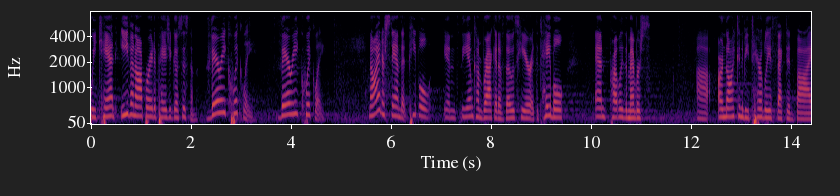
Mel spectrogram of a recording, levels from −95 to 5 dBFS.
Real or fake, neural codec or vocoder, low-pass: fake; vocoder, 44.1 kHz, 128 mel bands every 256 samples, BigVGAN v2; 7.2 kHz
